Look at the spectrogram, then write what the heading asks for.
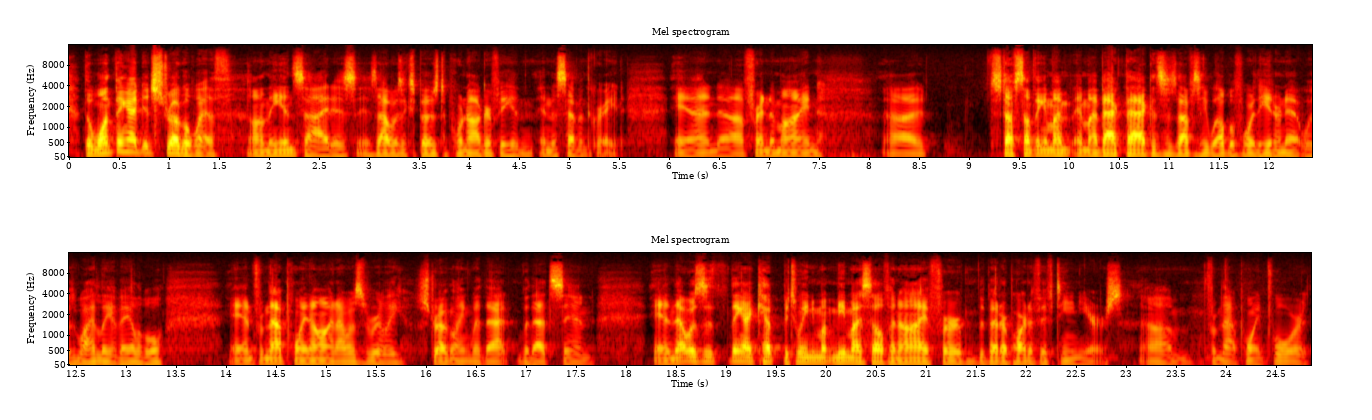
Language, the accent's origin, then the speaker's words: English; Georgia, United States; also born or lived in New York; I was born in New York some forty-two years ago. to a hardworking Catholic couple, and they moved here to Georgia right before my second birthday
